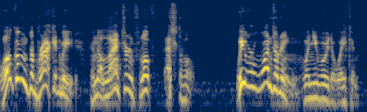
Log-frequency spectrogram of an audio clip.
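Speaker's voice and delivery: stately, regal elderly badger voice, swooping pitch. Storyteller voicing an old badger welcoming the group to the festival; old regal badger voice. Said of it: "you see a crowd of animal folk gathering around a old regal badger. / you see a crowd of animal folk gathering around a old regal badger. / he turns to you. / you see a crowd of animal folk gathering".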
